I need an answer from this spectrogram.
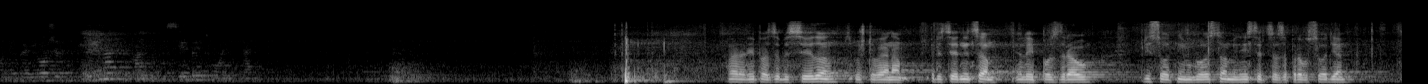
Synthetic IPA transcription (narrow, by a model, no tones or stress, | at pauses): xʋaːlaleːpazabɛseːd̪ɔspɔʃt̪ɔʋaːnapɾɛt̪seːd̪nit̪saleːpːɔzd̪ɾaːwpɾisoːt̪nimɡoːst̪ɔmːiniːst̪ɾit̪sɔzapɾaʋɔsoːd̪jɛ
